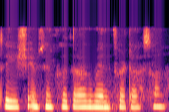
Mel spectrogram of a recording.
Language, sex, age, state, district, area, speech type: Kashmiri, female, 30-45, Jammu and Kashmir, Bandipora, rural, spontaneous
